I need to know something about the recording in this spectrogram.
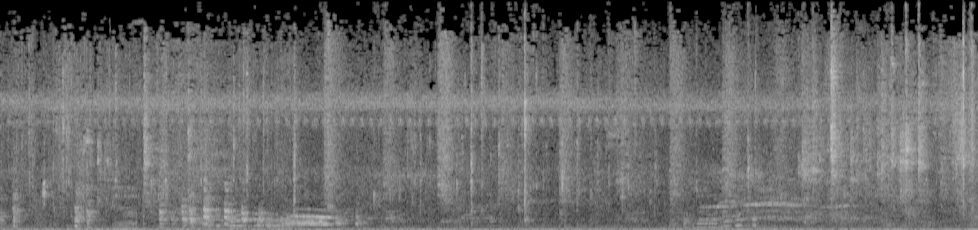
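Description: An animal's claws scrape and rattle against a wire cage as it climbs.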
